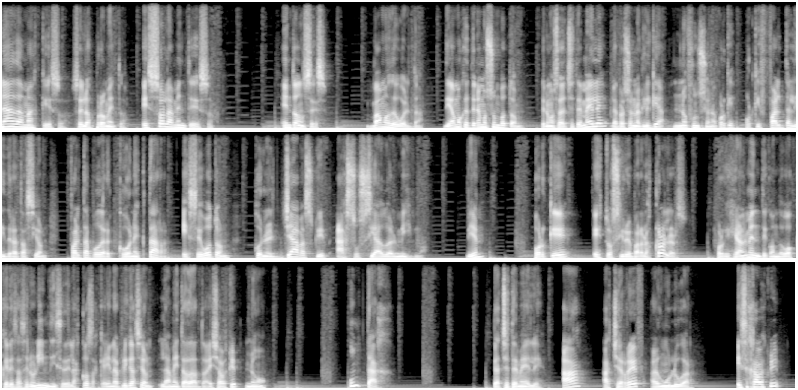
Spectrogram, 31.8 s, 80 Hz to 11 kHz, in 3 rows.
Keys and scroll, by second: 0.0-0.4 typing, 0.7 Return, 1.7 j.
